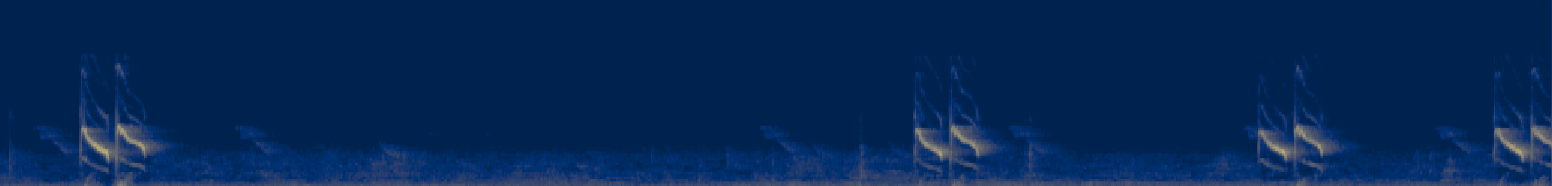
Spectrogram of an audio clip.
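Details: Wild white-eye call used as a lure for caged white-eyes in a beat-count style: four pairs of high, descending whistles, the first after a long pause, later pairs closer together, with a faint hum.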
